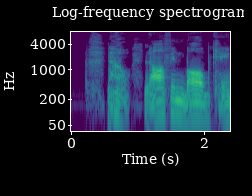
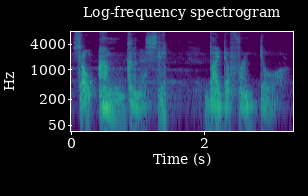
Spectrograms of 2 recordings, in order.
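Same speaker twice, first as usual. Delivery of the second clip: gruff watchdog; 8 semitones lower than usual. Acted. The dog says he will guard the door, low. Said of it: "And the dog said".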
